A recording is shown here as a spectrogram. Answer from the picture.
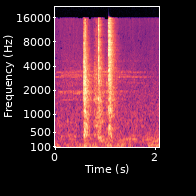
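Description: Metal needles clicking against each other three times in quick succession, as knitted stitches are slipped from the knitting needle onto a threaded sewing needle.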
